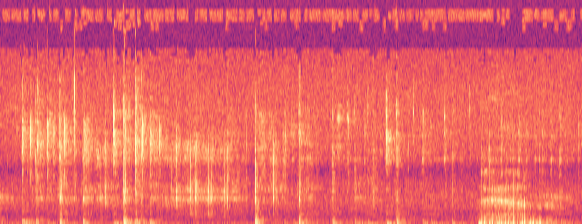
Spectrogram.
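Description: Scattered, irregular clicks of computer keyboard keys, as used for shortcuts while digitally painting. A brief low hum of a voice about five seconds in.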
